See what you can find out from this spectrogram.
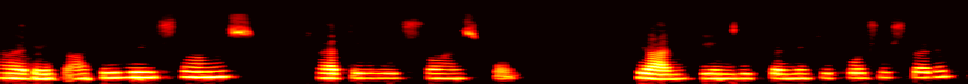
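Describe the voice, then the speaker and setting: Female meditation guide. Soft-edged dark tone, very steady pitch, calm and unhurried delivery. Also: no room sound, poor audio. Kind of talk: slow guided meditation instruction.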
